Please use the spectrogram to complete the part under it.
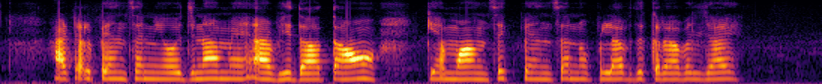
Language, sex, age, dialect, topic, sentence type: Magahi, female, 18-24, Western, banking, statement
